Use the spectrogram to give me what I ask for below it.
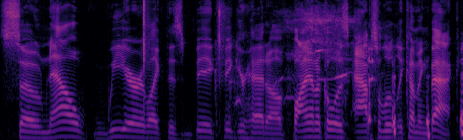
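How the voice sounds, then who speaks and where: With a crowd audible behind him, a young co-host chats casually on a livestream in a slightly high, slightly fast voice. He's an excitable storyteller who restarts a lot.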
